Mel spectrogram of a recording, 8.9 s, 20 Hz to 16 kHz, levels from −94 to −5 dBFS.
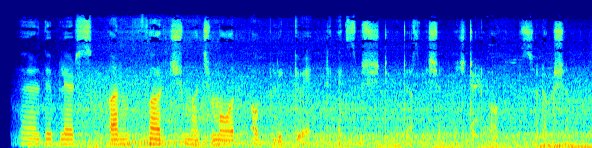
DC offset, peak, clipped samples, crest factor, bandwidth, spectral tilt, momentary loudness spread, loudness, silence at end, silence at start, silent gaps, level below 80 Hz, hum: under 0.1%; -8 dBFS; under 0.1%; 24 dB; 11 kHz; -5 dB/octave; 10 LU; -32 LUFS; 0 s; 0.3 s; none; -42 dBFS; none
